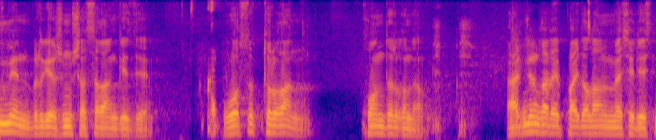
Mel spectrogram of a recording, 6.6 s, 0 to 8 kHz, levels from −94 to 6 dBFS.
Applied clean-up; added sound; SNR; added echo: neural mask model Resemble Enhance denoiser.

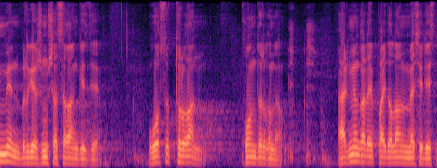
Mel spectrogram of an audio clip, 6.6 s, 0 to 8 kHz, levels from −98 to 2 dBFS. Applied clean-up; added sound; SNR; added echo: none; none; none; none.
